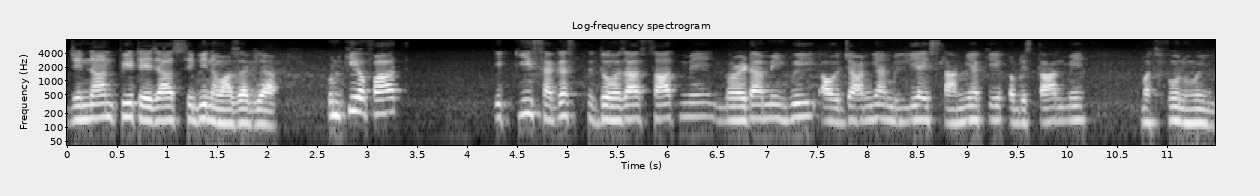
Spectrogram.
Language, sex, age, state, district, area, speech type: Urdu, male, 18-30, Delhi, South Delhi, urban, spontaneous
